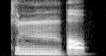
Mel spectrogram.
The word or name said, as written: 停泊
